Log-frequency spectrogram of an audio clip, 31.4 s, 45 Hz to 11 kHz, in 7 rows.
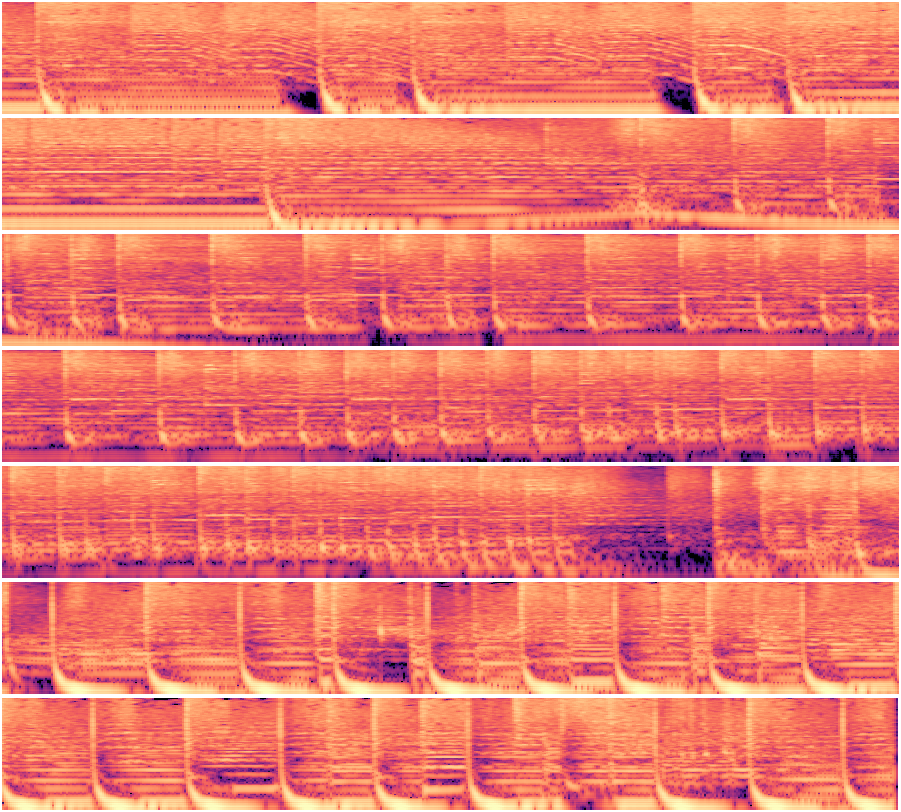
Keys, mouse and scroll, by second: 0.0 click, 0.3 click, 0.7 click, 1.1 click, 1.8 click, 2.1 click, 2.9 click, 4.9 click, 5.9 s, 7.1 shift+click, 7.9 s, 9.7 s, 11.6 g, 13.1 r, 14.5 click, 15.5 r, 17.1 click, 18.9 click, 19.5 click, 20.3 click, 24.2 click, 27.1 click, 27.5 typing, 28.5 click, 30.3 click.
